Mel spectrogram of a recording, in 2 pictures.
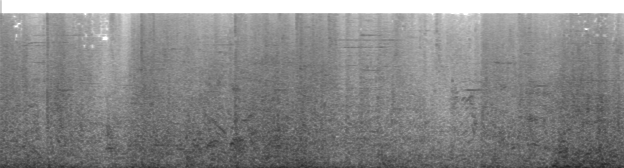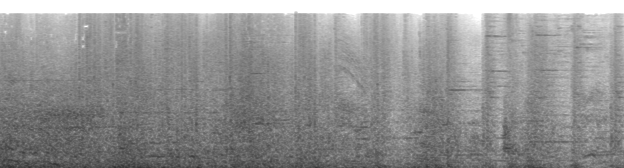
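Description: Sharp hits and blasts land again and again.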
